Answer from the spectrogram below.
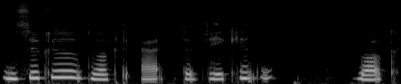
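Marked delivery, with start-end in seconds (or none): none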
